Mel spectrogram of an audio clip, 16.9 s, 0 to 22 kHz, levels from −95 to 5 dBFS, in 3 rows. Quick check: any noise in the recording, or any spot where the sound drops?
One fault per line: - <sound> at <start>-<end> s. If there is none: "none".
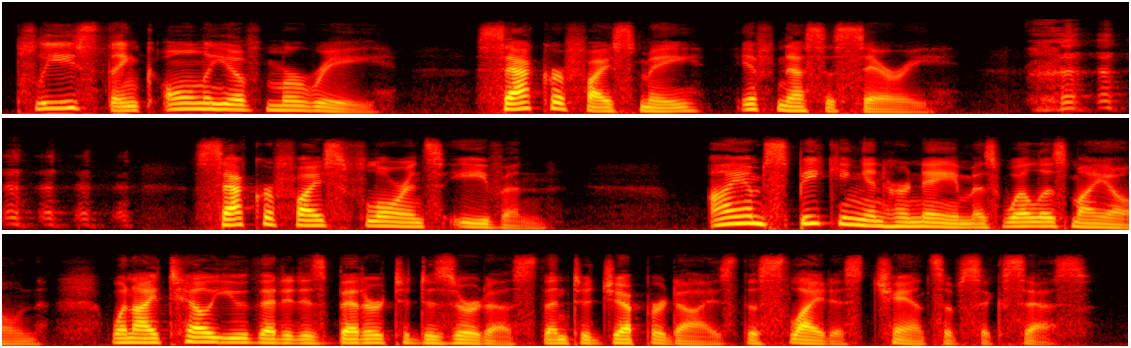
- laugh at 5.1-6.3 s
